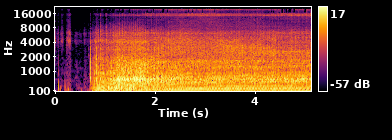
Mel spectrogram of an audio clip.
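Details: Sachs-Dolmar 102 chainsaw started with choke then choke off: pull-cord rasps, then catches and settles into steady even two-stroke buzz with no misses or surging.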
